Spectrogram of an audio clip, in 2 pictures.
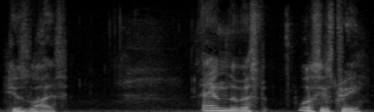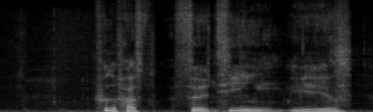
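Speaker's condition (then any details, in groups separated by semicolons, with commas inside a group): Down syndrome; congenital, diagnosed at birth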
